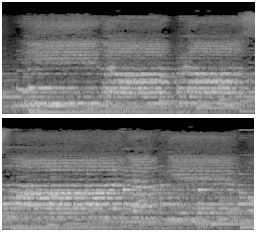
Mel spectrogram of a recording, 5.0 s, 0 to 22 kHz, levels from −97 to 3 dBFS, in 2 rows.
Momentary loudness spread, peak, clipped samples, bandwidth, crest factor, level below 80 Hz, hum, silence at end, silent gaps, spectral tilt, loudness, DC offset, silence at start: 6 LU; -8 dBFS; under 0.1%; 16 kHz; 14 dB; -42 dBFS; none; 0 s; none; -3 dB/octave; -21 LUFS; under 0.1%; 0 s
